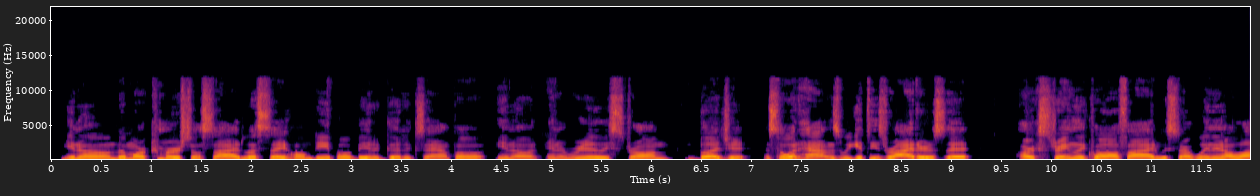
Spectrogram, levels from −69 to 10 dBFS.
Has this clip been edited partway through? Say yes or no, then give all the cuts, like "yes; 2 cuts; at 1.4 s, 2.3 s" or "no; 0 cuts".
no; 0 cuts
